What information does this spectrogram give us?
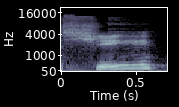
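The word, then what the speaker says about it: Sidhe: at the same time wait so it's not hid he said he it's the she that's how you pronounce it i've been pronouncing it wrong all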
